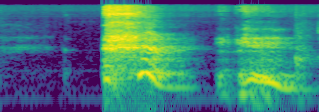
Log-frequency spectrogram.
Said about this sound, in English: And I'm burping like crazy. So they're changing up the energy.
